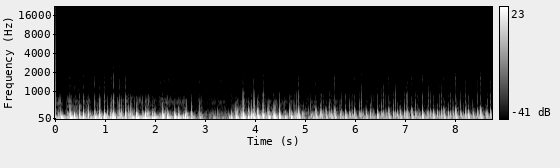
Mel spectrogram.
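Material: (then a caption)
Rubber. Fingertips and nails tap and scratch the toe and sides of an oversized, hollow red rubber boot resting on a table. The result is a rapid, steady stream of deep, boomy thuds with a dull low hum, briefly dropping quiet around the three-second mark before the tapping resumes.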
